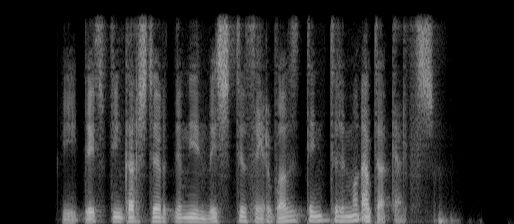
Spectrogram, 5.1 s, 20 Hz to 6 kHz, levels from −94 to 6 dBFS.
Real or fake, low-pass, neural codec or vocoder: fake; 5.4 kHz; codec, 16 kHz, 0.5 kbps, FreqCodec, larger model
